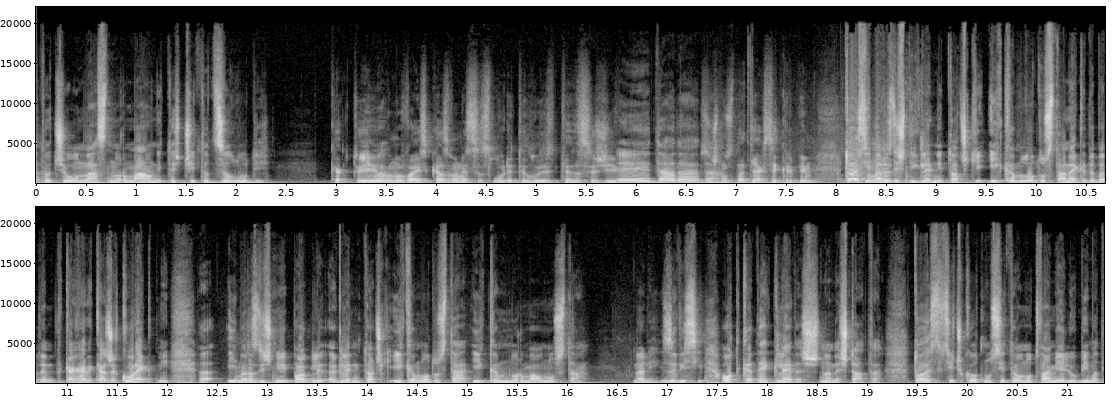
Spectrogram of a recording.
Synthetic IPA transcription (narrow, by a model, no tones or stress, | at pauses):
t̪ɛlˠt͡ʃɛʊnasnoɾmalˠnit̪ɛʃt͡ʃit̪ət̪zɐlˠud̪ḭ | kakt̪oionovaiskazvɐnɛsɐslˠud̪it̪ɛlˠud̪it̪ɛt̪ɛd̪ɐsɐʒiviɛd̪ad̪adsəʃnost̪nɐt̪ʲjaxsɛkɾɛpimt̪ɔɛsiməɾɐzlit͡ʃniɡlɛd̪nit̪ɔt͡ʃk̟iʔikɐmːlˠod̪ʊst̪anɛkəd̪ɐbɤd̪ɛmt̪ɐ̥kakaɡd̪ɐka̰ʒɐkoɾɛkt̪nḭiməɾɐzlit͡ʃnipɔɡlɛɡlɛd̪nit̪ɔt͡ʃkḭʔikɐmːlˠɐd̪ost̪aʔikəmnoɾmɐ̰lˠno̰st̪a̰ | nɐlizɐvisiot̪kɐd̪ɛɡlɛd̪ɐ̰ʃnɐ̰nɛ̰ʃt̪a̰t̪ə̰t̪ɔɛst̪fsit͡ʃkoɛot̪nosit̪ɛlˠnot̪ovamiɛlʲʊbimət̪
